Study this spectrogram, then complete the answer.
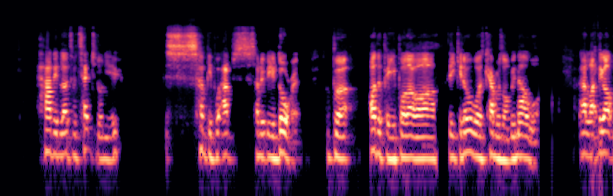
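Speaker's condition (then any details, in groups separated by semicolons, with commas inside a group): Stutter; developmental, onset early childhood, lifelong, more severe during trial, barely able to speak first six months in prison; stutters during this interview; ignores disfluencies and keeps talking, media presence trained as main focus; prolonged sounds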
